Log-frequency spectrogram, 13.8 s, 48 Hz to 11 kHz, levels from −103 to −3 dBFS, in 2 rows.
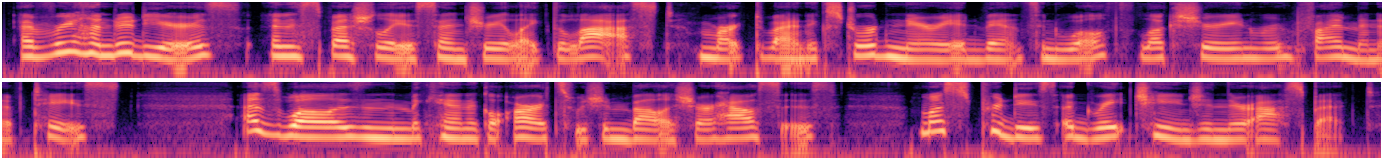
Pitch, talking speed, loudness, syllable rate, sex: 215 Hz, 180 wpm, -21 LUFS, 5.8 syllables/s, female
